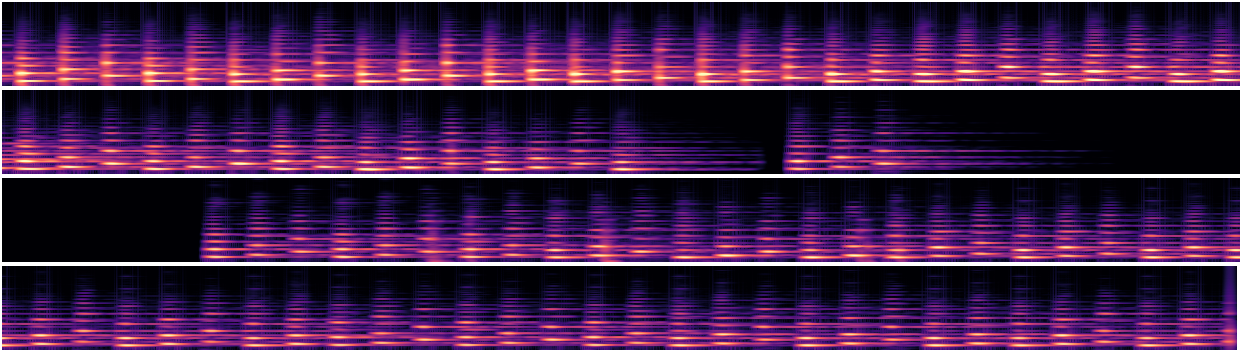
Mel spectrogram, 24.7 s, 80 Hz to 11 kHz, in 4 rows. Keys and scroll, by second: 9.3 space, 9.9 space, 10.6 space, 13.2 space, 18.6 v.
